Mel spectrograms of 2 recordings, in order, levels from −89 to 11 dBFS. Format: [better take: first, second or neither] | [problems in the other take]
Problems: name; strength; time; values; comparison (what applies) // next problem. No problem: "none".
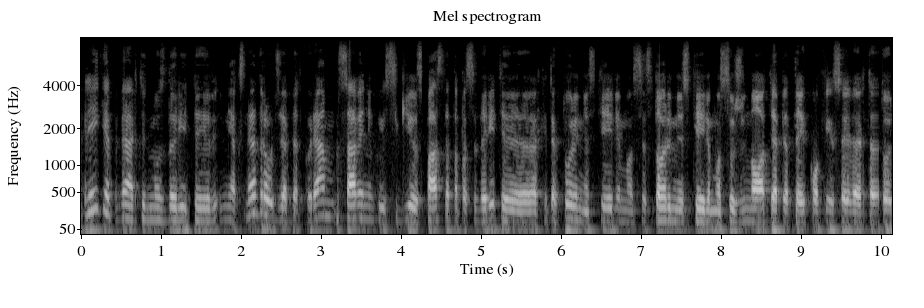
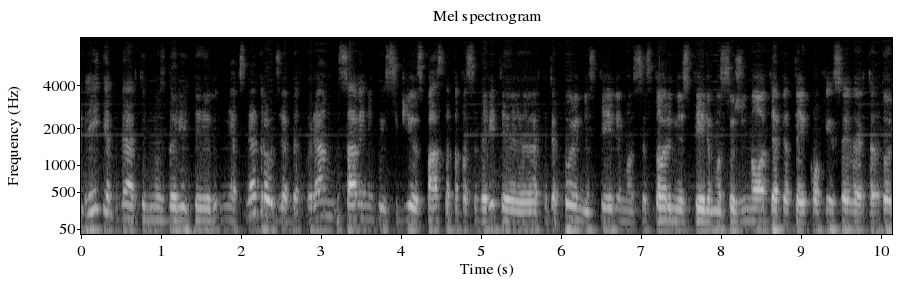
first | noise reduction (neural separator model SepFormer DNS4)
